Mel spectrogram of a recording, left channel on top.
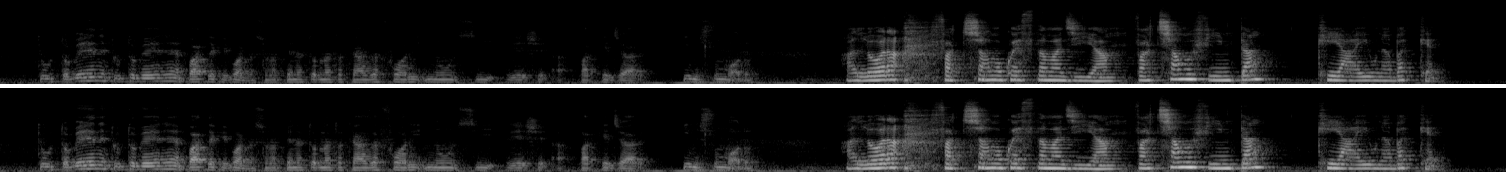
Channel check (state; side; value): quieter; left; 3.1 dB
